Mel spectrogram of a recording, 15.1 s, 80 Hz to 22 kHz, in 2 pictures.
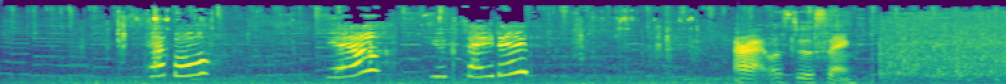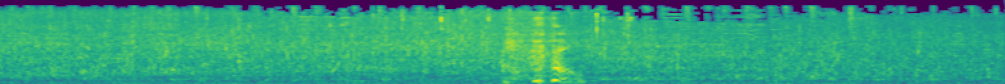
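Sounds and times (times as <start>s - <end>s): creek running over rocks: 6.6s - 15.0s.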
